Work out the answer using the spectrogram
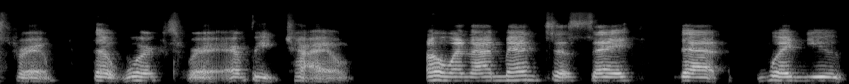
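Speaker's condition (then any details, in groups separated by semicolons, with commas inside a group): Primary lateral sclerosis; first diagnosed as ALS, affects all voluntary motor neurons; at least eight years since diagnosis, slower than expected course; voice affected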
